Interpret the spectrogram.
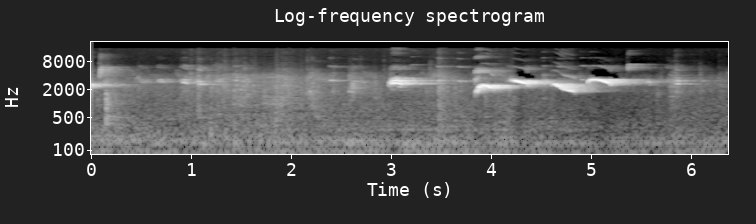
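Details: Green-winged saltator song: after a quiet, faint opening, loud clear whistled notes begin, some sliding downward, in a short rich phrase with a low background hum.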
